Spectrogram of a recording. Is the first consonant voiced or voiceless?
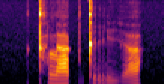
voiceless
